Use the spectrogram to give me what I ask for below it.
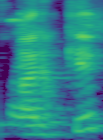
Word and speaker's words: Arkib: Am I supposed to pronounce it as ARK or ARK? It's Arkib.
